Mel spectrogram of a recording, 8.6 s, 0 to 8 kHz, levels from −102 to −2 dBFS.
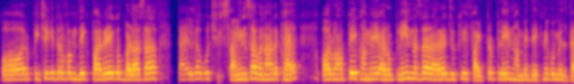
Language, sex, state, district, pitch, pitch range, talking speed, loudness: Hindi, male, Uttar Pradesh, Ghazipur, 190 Hz, 180-200 Hz, 270 wpm, -16 LUFS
